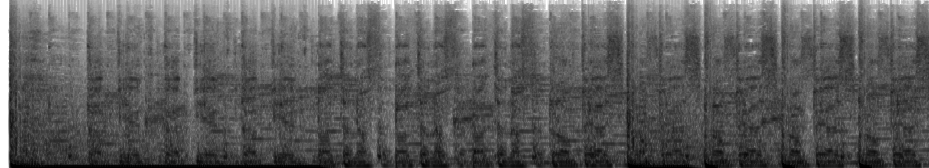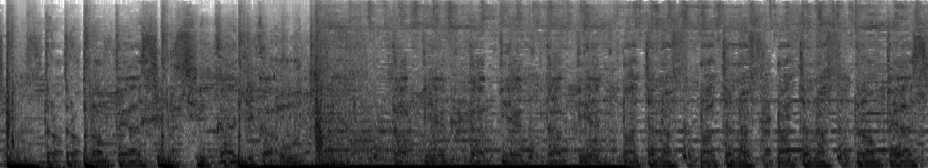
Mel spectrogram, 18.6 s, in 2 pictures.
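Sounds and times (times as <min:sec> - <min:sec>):
ultra slowed phonk montagem music: 0:00.1 - 0:18.5.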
